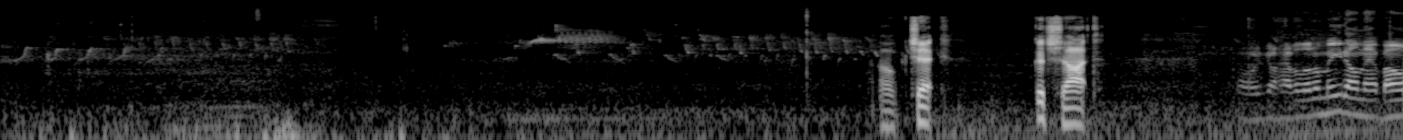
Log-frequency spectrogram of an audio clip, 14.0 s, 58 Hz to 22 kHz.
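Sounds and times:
small birds chirping: 0:00.0 - 0:14.0
wind rumble on microphone: 0:00.4 - 0:04.7.

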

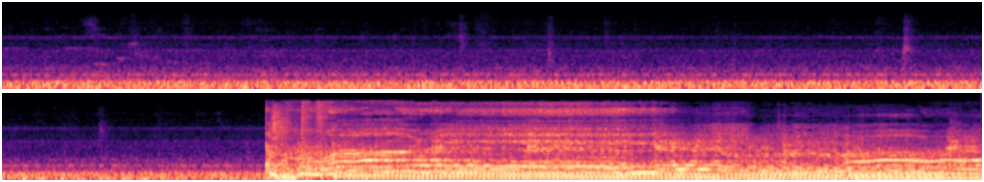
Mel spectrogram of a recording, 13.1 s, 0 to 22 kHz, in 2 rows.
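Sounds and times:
train rumble inside carriage: 0:00.0 - 0:08.3
loud music: 0:08.3 - 0:13.0.

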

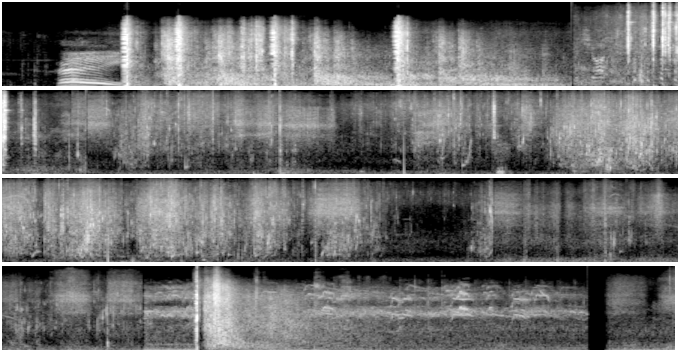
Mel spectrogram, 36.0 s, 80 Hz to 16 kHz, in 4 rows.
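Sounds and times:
water splashing and sloshing: 0:07.6 - 0:29.0.

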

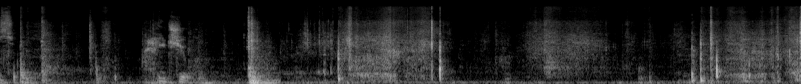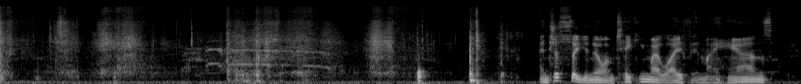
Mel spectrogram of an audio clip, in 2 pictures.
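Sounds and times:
grain rustling and scraping: 0:02.8 - 0:12.5.

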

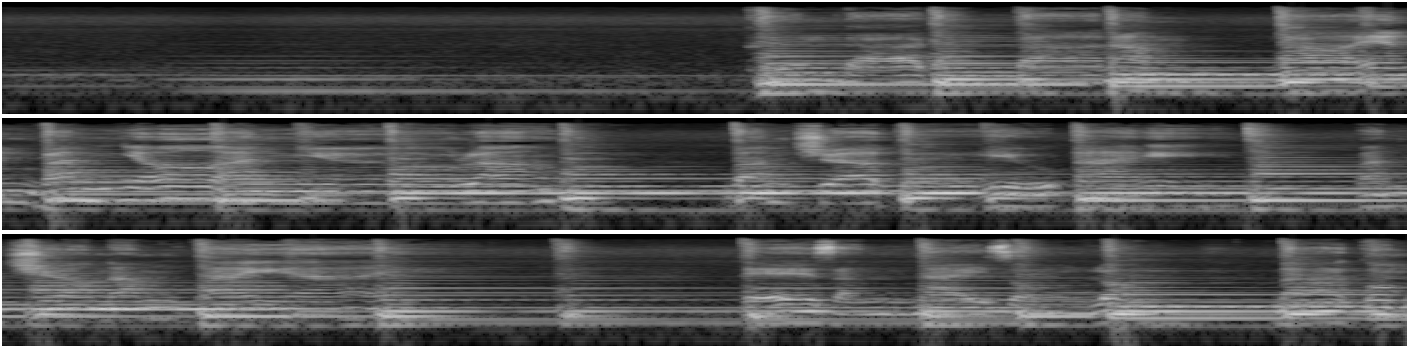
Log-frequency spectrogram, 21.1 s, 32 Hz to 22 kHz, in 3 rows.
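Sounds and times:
acoustic guitar strumming: 0:00.0 - 0:21.0
man singing a slow ballad: 0:03.8 - 0:17.0, 0:17.7 - 0:21.0.

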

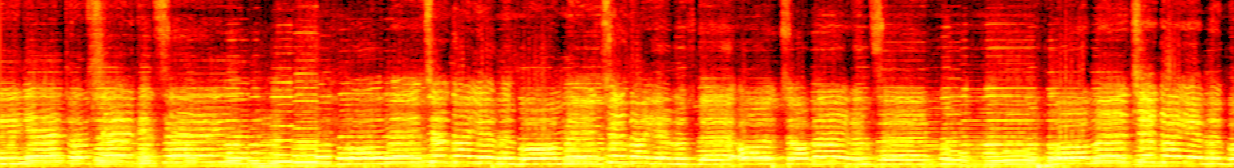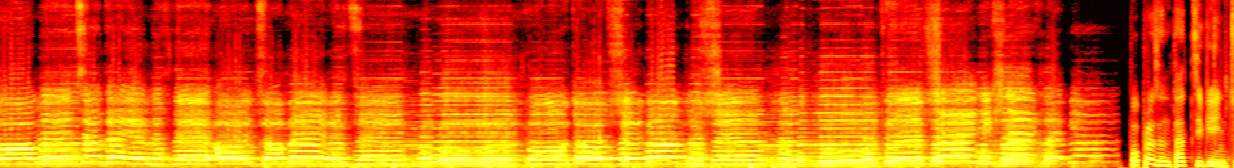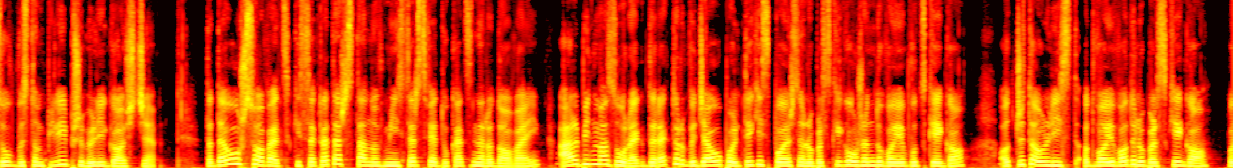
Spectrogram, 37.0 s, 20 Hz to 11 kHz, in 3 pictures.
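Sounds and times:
accordion music: 0:00.0 - 0:23.6.

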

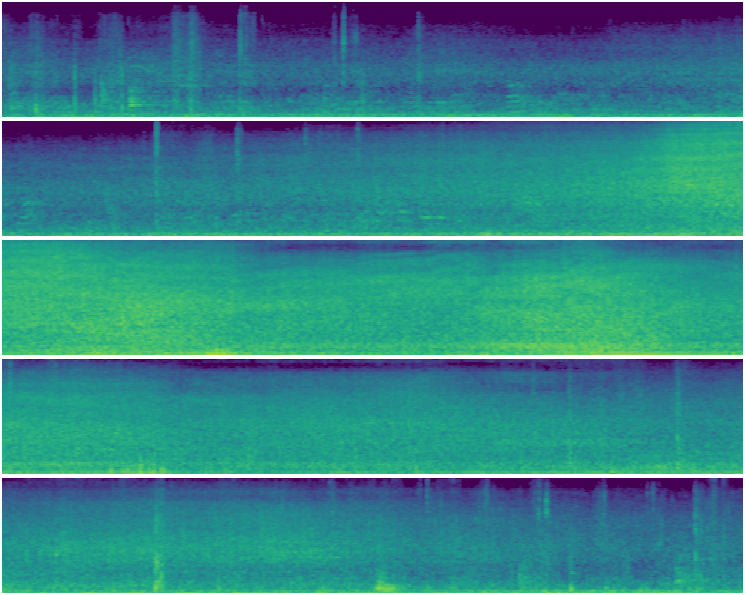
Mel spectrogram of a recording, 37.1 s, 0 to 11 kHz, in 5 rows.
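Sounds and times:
tyres hissing through slush: 0:10.6 - 0:28.6.

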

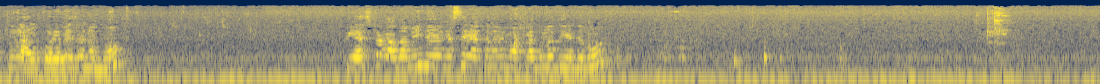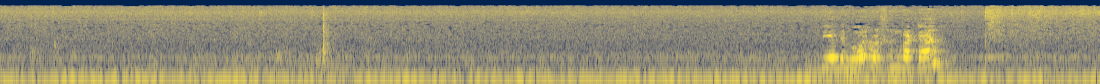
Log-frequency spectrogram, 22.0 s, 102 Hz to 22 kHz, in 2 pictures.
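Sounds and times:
onions sizzling in oil: 0:00.0 - 0:22.0
spoon clinking against pan: 0:09.8 - 0:10.2.

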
